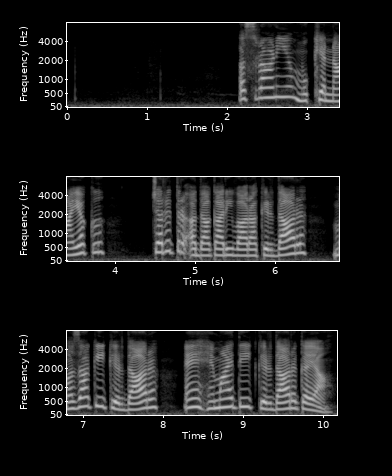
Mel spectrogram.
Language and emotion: Sindhi, neutral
